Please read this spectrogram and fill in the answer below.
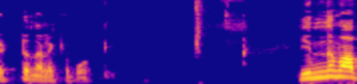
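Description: A man speaking in Malayalam trails off within the first second, pauses with two faint clicks, and starts speaking again just before the end.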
